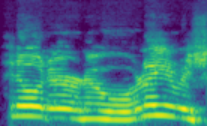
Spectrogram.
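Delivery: high put-on voice mocking a plastic Irish American; hammed-up fake Irish voice. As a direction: lampoon a tourist claiming Irish roots.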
